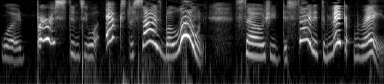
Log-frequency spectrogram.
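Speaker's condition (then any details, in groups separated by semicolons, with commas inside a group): No condition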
